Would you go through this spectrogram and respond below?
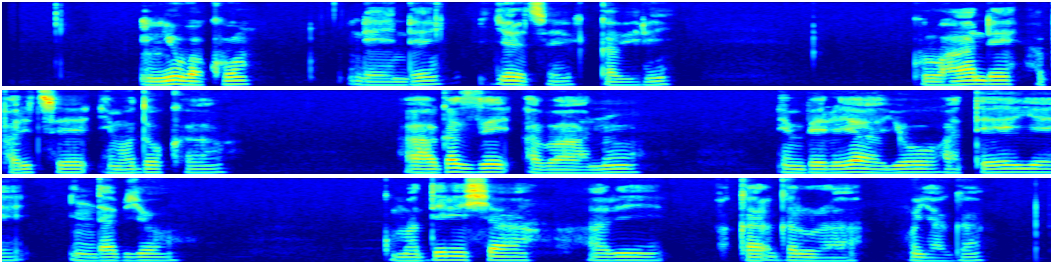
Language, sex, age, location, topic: Kinyarwanda, male, 25-35, Kigali, health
